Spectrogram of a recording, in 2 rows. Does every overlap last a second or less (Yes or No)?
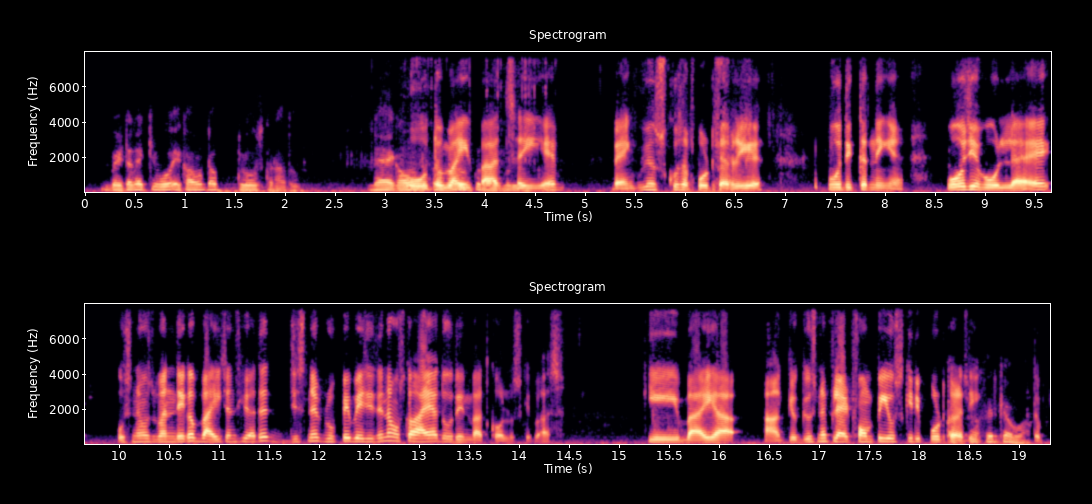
No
